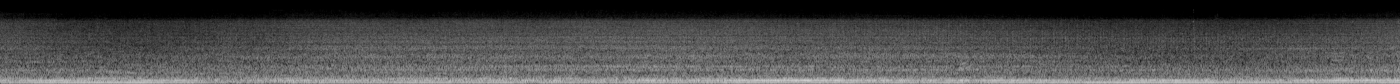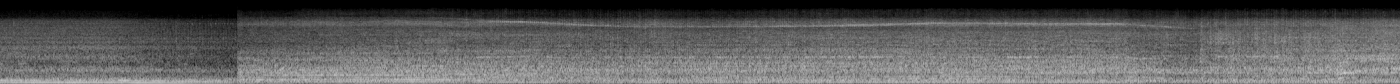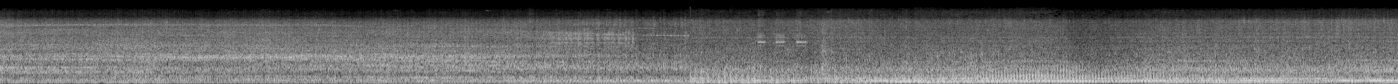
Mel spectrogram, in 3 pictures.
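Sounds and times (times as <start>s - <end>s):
combine harvester engine running: 0.0s - 41.9s.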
